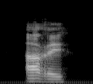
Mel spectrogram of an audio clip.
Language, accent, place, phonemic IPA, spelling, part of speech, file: French, France, Lyon, /a.ʁe/, arrher, verb, LL-Q150 (fra)-arrher.wav
- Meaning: to give down payment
